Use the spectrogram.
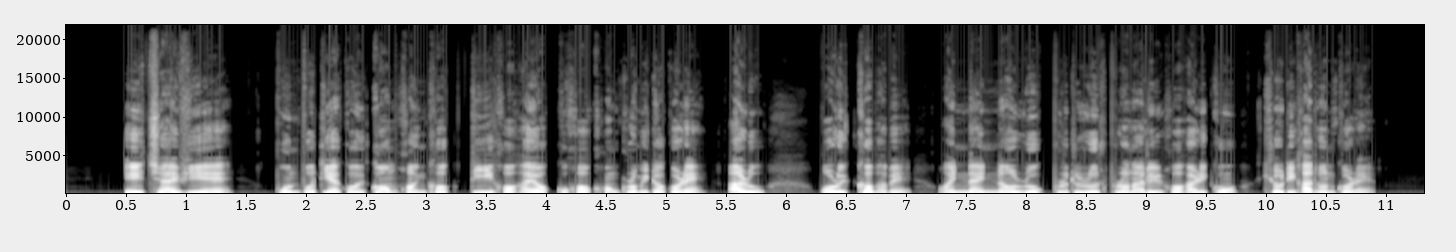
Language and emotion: Assamese, neutral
